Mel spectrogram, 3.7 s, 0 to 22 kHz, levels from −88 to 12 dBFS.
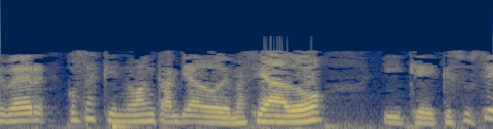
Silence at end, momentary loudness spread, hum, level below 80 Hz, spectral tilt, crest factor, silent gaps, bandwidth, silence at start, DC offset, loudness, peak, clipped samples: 0 s; 13 LU; none; -32 dBFS; -8 dB/octave; 14 dB; none; 6.6 kHz; 0 s; under 0.1%; -14 LUFS; 0 dBFS; under 0.1%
